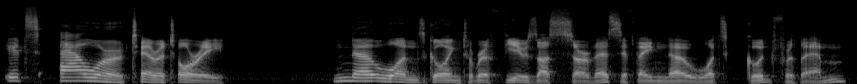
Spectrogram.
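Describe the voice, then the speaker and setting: A man's voice: low-pitched, animated, sharp tone, heavily acted. A man playing a smug, theatrical supervillain boss. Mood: menacing, amused. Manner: theatrical, mocking, drawn-out condescending delivery. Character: smug, menacing male supervillain boss toying with his enemy. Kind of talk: scripted audio roleplay.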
